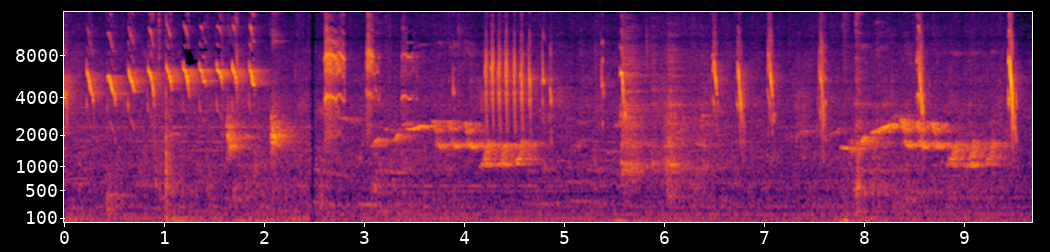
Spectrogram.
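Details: Red-billed nuthatch and white-rumped shama singing together: rapid, sharp high chips repeated in quick bursts, mixed with rich whistled phrases that slide and step between mid and high pitches, plus a few buzzy trills.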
